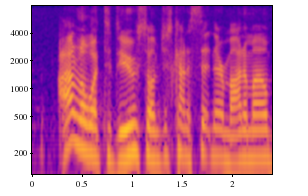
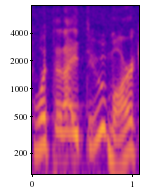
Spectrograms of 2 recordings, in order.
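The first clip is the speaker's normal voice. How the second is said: high, softer acted plea; sheepish question; 5 semitones higher, 6 dB quieter than usual. Young man calming down asks his buddy, soft high question. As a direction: ask small and high, dropping at the end.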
